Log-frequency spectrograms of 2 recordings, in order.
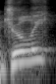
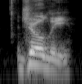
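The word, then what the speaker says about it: Joly: So, instead of Jolene, it's Jolie. Yeah. But Justin Jolie is somebody that, you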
